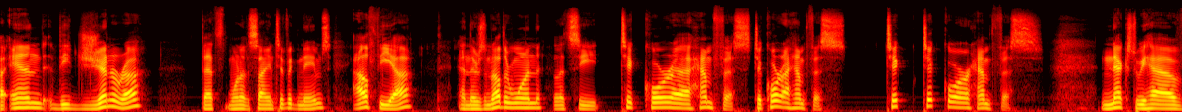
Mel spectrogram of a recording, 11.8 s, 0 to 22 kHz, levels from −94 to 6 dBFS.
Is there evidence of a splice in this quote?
yes; 4 cuts; at 2.2 s, 3.5 s, 5.5 s, 9.1 s

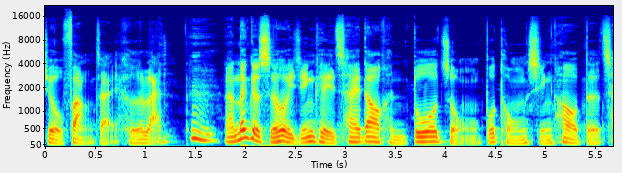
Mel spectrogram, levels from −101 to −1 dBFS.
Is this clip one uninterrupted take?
yes; 0 cuts

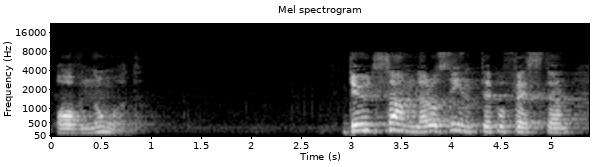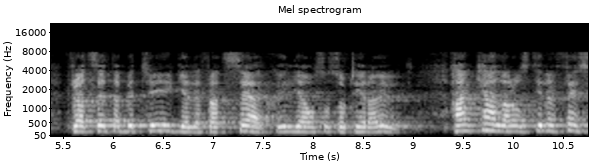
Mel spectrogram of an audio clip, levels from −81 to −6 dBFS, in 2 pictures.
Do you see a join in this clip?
no; 0 cuts

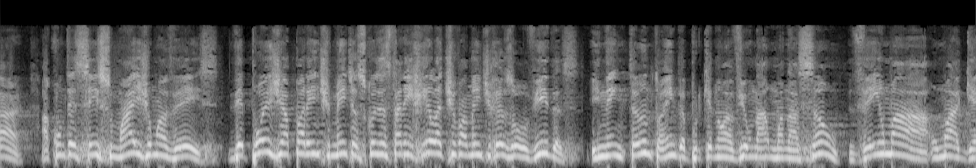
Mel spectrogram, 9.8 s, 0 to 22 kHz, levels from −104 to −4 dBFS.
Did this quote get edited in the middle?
yes; 1 cut; at 8.4 s

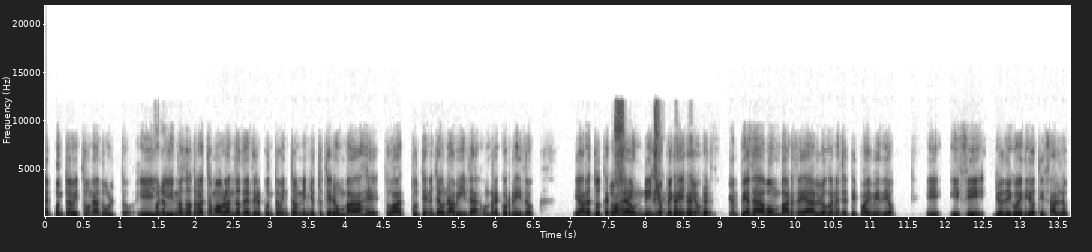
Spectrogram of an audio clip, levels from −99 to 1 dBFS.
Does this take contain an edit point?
no; 0 cuts

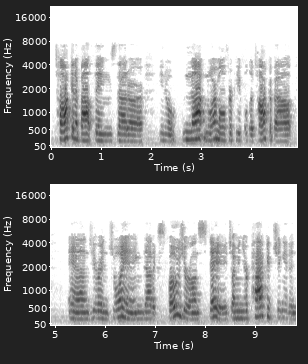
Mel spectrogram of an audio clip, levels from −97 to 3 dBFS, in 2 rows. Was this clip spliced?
no; 0 cuts

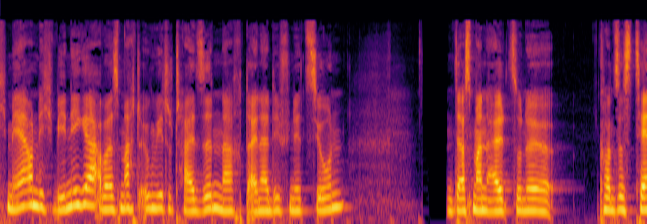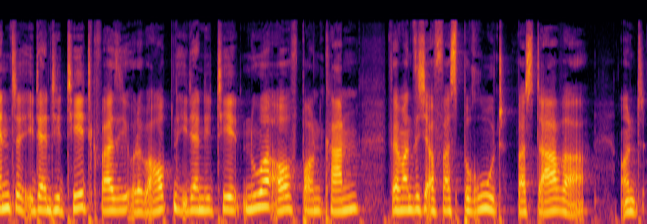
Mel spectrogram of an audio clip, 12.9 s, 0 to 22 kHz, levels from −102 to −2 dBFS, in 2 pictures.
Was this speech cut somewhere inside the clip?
no; 0 cuts

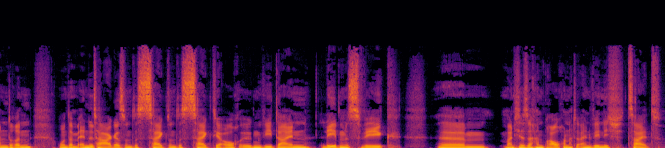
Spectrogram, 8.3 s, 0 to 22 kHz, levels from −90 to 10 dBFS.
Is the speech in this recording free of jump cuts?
no; 5 cuts; at 1.2 s, 2.1 s, 4.0 s, 6.2 s, 7.2 s

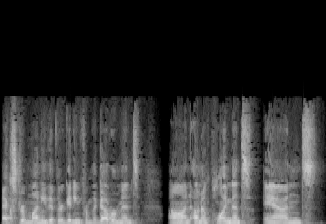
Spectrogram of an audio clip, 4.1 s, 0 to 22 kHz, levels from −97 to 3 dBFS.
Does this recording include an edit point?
no; 0 cuts

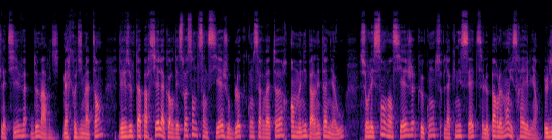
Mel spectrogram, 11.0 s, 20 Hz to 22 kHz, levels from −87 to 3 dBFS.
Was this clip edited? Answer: no; 0 cuts

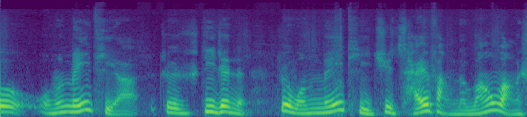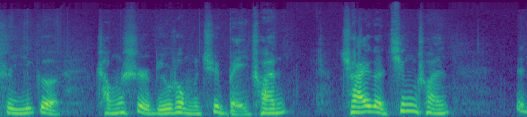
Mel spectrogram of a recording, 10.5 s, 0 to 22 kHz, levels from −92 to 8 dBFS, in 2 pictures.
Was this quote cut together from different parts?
no; 0 cuts

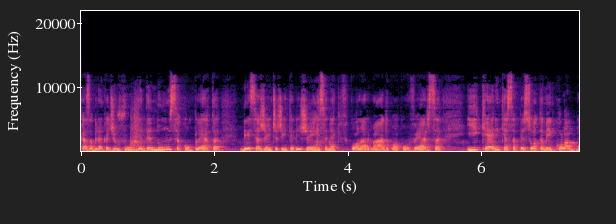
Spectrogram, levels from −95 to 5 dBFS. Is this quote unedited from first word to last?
yes; 0 cuts

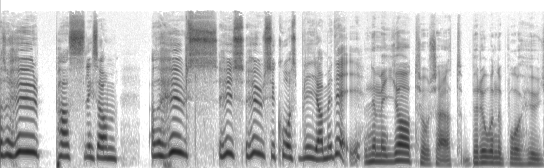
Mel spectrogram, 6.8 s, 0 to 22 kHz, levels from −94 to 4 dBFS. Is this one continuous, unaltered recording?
yes; 0 cuts

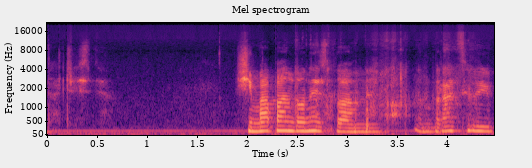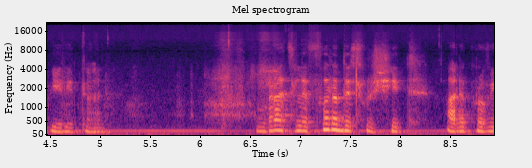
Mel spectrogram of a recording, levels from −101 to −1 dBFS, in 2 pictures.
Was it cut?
no; 0 cuts

